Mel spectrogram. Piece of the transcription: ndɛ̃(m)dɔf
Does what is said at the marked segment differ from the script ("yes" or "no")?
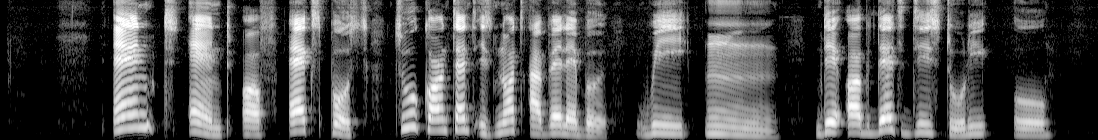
yes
